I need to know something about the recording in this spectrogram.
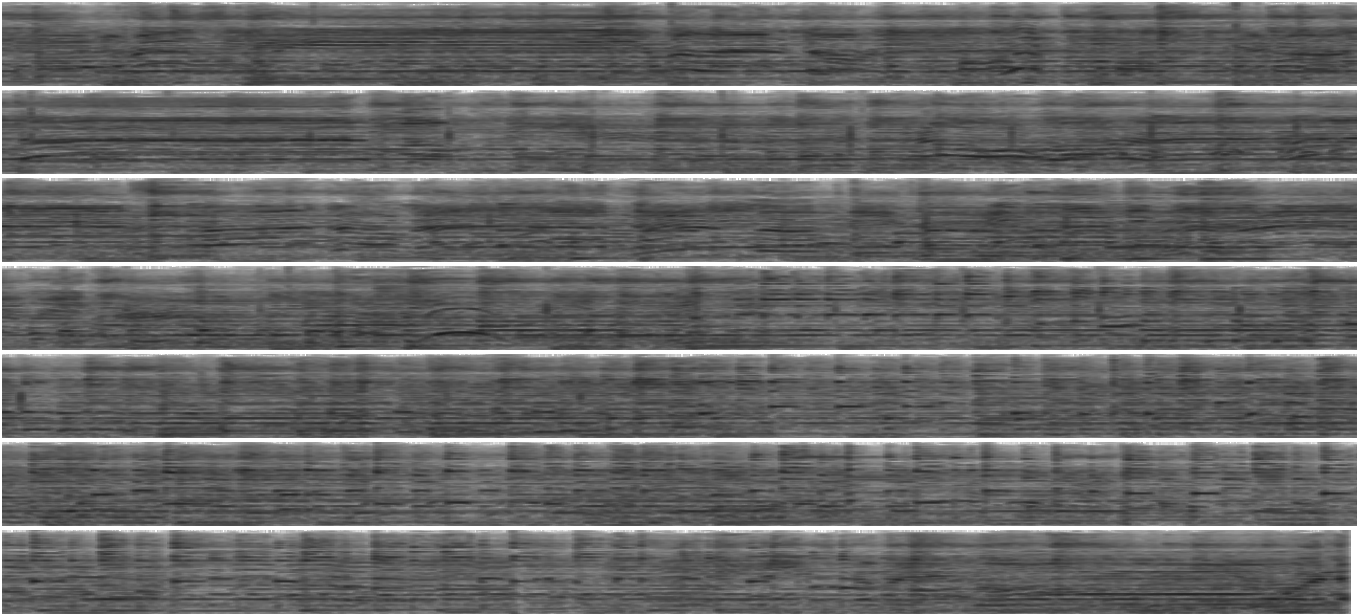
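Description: Bluegrass band playing live without singing: fiddle, banjo, mandolin, acoustic guitar and upright bass together, with a steady bass pulse under the melody.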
